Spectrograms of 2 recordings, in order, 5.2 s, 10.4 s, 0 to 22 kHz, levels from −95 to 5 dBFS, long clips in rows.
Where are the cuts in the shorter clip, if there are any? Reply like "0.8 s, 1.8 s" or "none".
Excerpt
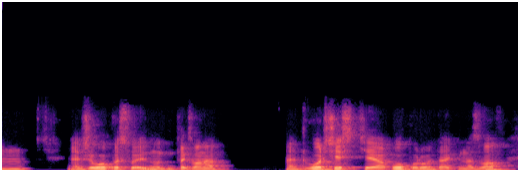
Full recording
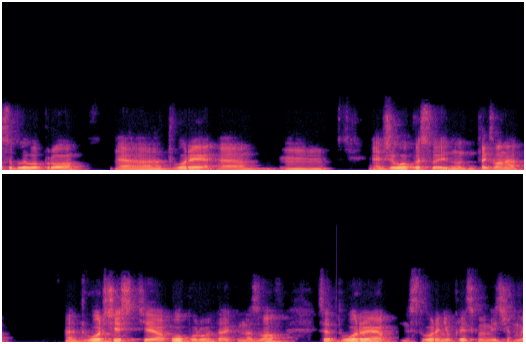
none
